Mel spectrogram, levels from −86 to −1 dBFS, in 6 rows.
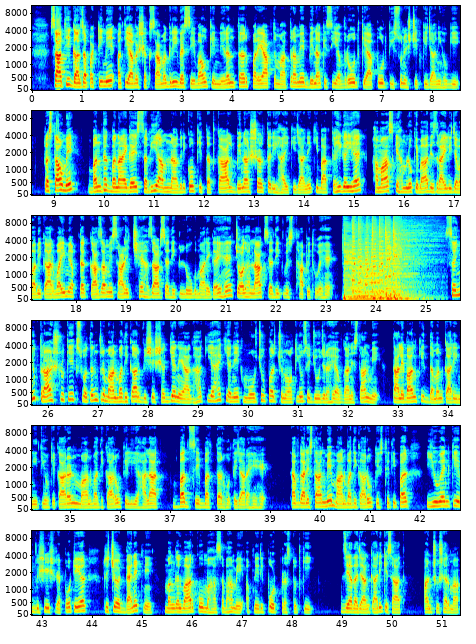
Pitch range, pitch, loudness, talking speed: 130-160 Hz, 145 Hz, -20 LUFS, 160 wpm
